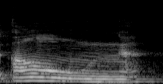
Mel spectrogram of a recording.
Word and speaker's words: Aum: Now the proper pronunciation is Aung.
